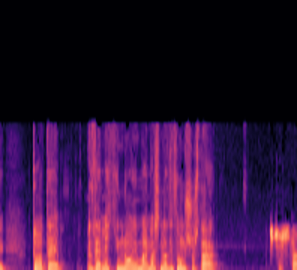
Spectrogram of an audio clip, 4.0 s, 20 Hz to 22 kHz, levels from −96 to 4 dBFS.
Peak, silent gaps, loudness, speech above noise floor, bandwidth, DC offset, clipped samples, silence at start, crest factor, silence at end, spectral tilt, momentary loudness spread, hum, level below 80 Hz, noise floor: -2 dBFS; none; -18 LUFS; 39 dB; 12 kHz; under 0.1%; under 0.1%; 0 s; 18 dB; 0 s; -4.5 dB/octave; 8 LU; none; -56 dBFS; -57 dBFS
